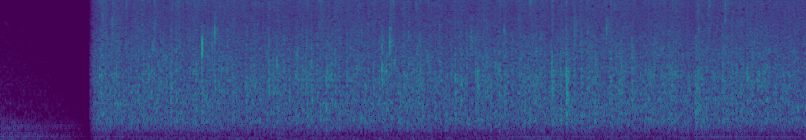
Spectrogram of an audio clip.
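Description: Recorded heavy-rain sound effect (iMovie's 'Hard Rain'): the steady, dense hiss of a downpour, starting abruptly about a second in.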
